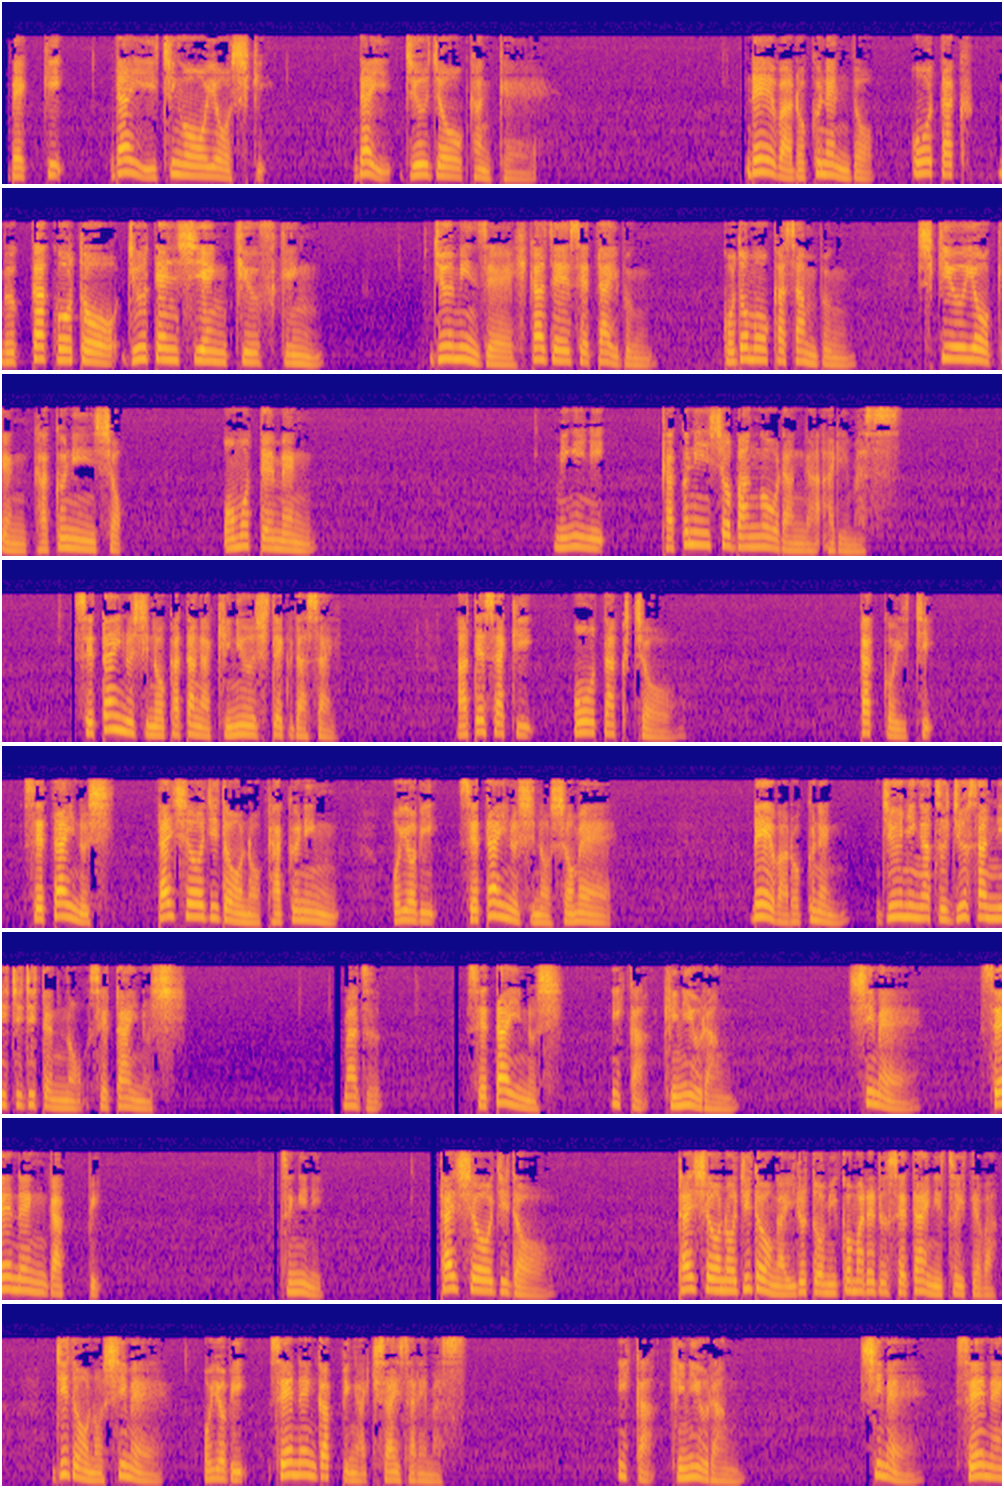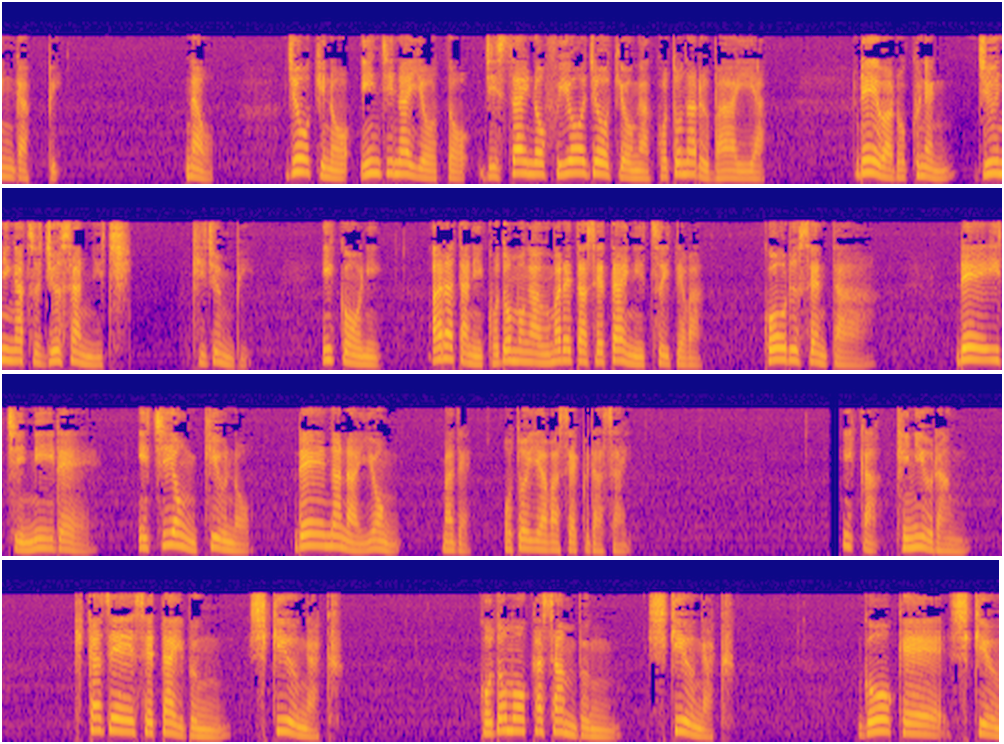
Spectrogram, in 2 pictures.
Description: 音声版
なお、この音声版は、障がい者総合サポートセンター声の図書室で製作したCDを再生したものです。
